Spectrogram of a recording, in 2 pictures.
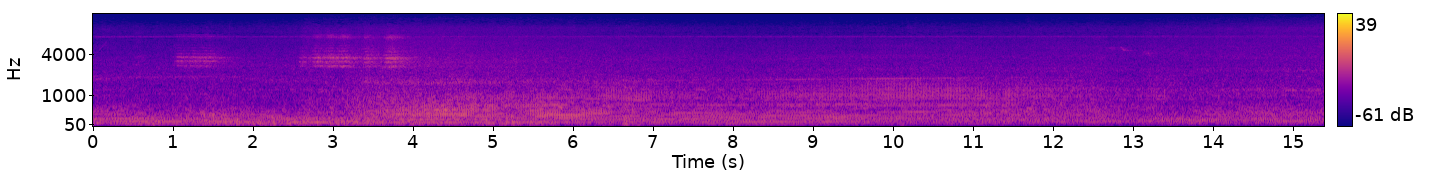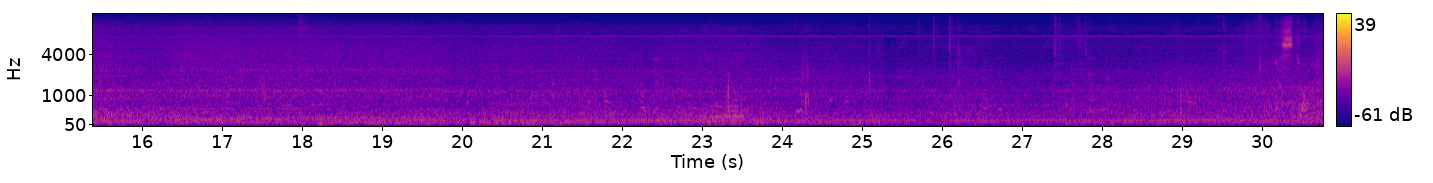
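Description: A motor vehicle's engine running and passing, loudest about four to six seconds in and then slowly fading. Short high chirps sound twice near the start.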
